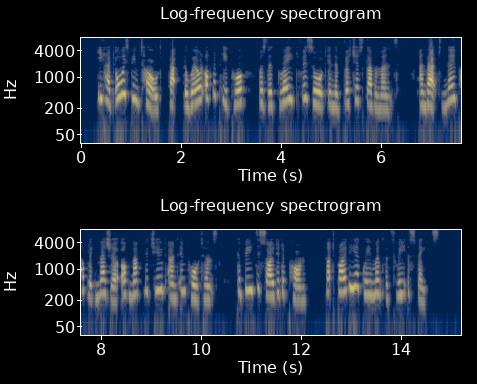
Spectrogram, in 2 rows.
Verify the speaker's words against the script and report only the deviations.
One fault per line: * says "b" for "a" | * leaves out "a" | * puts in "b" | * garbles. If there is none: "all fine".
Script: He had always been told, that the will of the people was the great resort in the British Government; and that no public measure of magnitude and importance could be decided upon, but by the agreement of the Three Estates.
* leaves out "of"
